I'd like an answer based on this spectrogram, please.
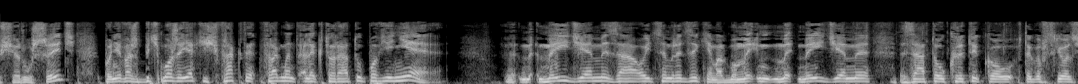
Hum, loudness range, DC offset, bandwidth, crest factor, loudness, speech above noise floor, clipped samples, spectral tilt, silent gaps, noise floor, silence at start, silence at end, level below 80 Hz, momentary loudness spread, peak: none; 2 LU; under 0.1%; 8 kHz; 14 dB; -16 LUFS; 26 dB; under 0.1%; -5 dB/octave; none; -42 dBFS; 0 s; 0 s; -36 dBFS; 5 LU; -2 dBFS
